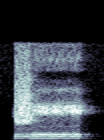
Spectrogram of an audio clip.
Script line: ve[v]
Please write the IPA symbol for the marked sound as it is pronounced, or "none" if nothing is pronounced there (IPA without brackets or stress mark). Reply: none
